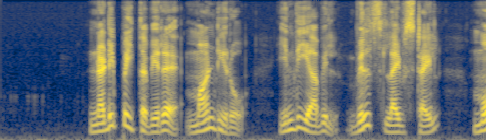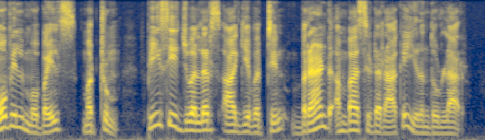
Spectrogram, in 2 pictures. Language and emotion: Tamil, neutral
